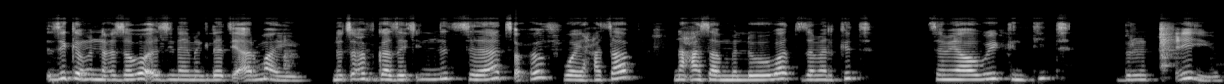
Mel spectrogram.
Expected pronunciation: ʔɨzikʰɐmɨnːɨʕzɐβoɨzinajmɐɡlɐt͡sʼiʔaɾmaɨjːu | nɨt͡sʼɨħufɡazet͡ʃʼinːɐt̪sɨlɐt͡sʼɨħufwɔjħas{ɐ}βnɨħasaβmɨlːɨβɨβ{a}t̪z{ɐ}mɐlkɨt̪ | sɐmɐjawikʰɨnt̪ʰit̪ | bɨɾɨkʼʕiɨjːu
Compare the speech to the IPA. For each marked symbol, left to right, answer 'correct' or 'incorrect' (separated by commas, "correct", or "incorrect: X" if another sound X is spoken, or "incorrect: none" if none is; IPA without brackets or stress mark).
incorrect: a, correct, correct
